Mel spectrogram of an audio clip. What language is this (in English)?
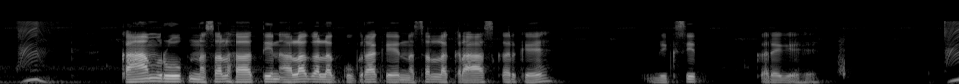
Chhattisgarhi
